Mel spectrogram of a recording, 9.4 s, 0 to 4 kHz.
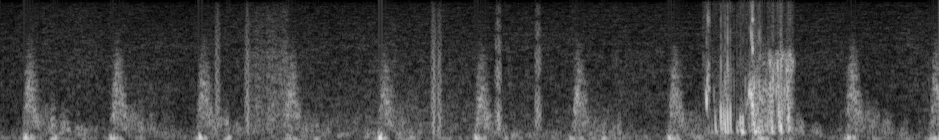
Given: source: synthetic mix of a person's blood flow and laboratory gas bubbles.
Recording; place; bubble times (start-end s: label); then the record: Doppler ultrasound of blood flow; subclavian vein
7.02-7.95 s: bubbles
From the record:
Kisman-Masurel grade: 213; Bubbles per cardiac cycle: several, 3 to 8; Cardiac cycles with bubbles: 1 to 10%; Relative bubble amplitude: loud (0.450 to 0.775); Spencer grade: 1 (occasional bubble signal discernible with the cardiac motion signal, with majority of cardiac periods free of bubbles); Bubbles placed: anywhere in the cardiac cycle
